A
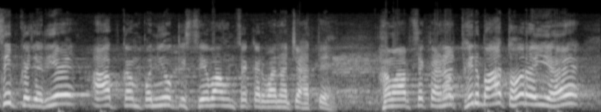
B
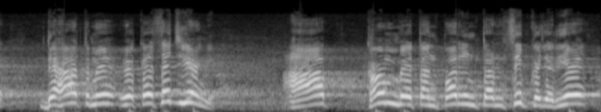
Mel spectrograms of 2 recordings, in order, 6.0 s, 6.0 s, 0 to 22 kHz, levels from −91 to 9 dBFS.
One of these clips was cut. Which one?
A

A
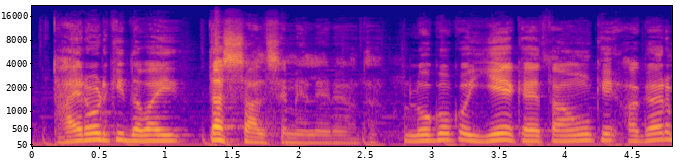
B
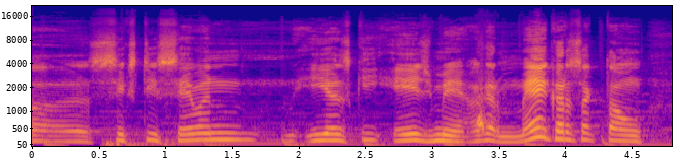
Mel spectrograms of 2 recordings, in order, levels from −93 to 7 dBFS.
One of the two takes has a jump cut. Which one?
A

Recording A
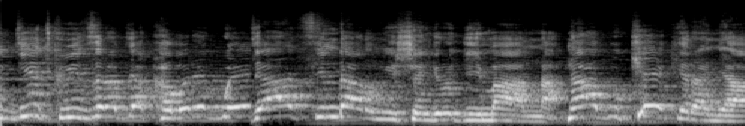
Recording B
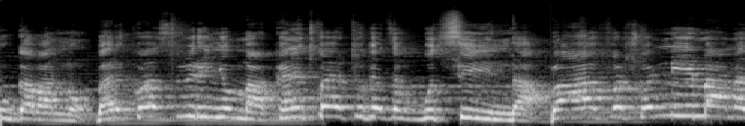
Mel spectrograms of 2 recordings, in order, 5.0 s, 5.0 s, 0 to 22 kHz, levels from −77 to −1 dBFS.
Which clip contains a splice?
A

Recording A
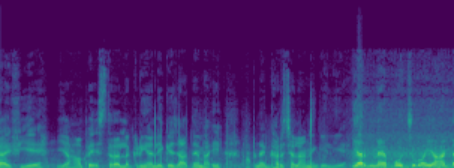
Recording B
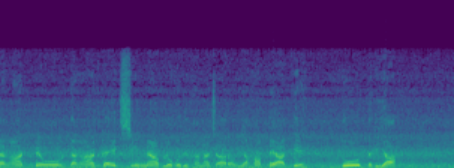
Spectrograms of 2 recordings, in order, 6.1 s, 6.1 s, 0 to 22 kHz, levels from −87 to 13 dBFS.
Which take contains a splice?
A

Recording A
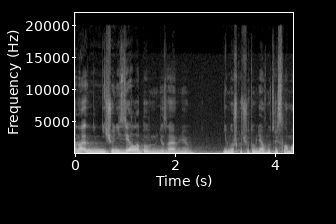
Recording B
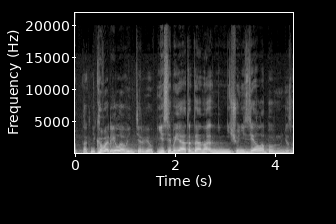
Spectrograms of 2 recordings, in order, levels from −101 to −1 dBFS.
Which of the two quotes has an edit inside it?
B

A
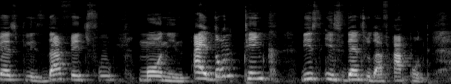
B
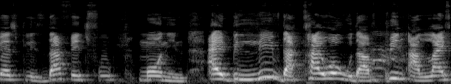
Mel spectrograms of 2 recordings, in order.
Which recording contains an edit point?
B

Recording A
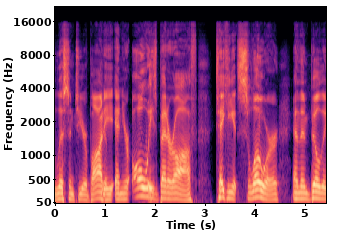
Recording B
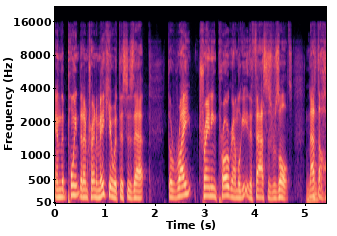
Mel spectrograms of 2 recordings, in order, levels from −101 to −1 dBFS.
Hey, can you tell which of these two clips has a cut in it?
B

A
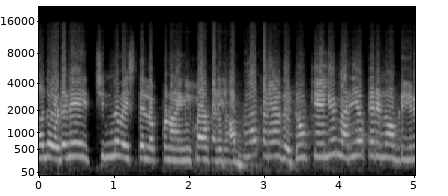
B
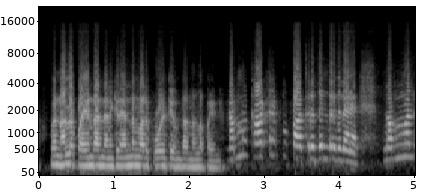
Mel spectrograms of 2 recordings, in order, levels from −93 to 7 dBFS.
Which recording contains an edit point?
B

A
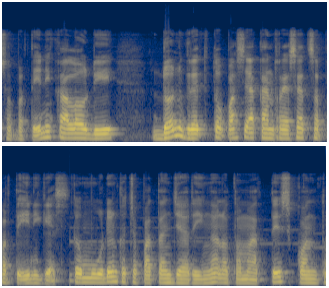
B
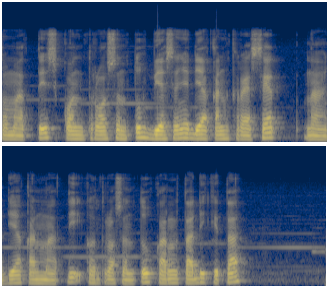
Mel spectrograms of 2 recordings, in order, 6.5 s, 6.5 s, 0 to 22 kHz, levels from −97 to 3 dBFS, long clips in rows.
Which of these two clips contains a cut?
A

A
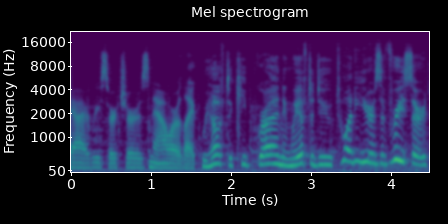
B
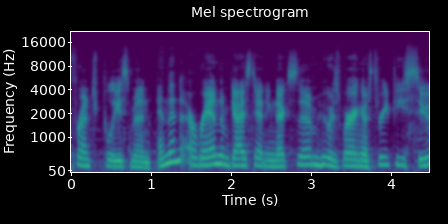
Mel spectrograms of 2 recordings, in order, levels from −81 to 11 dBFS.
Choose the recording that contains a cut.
B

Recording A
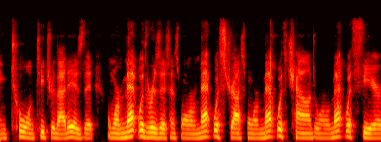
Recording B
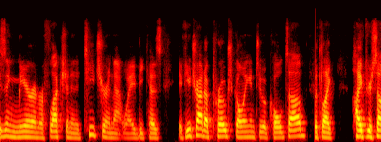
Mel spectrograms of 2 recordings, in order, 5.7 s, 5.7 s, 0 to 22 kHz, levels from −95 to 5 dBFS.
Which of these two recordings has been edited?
B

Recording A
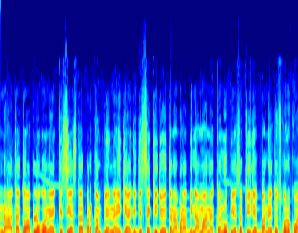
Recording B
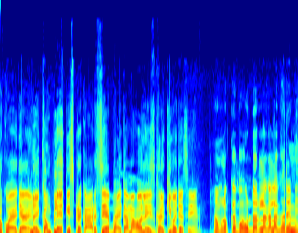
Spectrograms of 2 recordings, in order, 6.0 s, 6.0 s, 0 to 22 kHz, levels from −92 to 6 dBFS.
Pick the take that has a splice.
B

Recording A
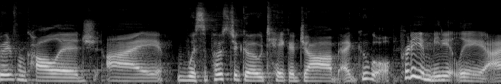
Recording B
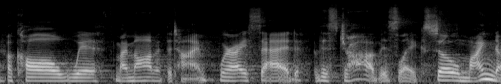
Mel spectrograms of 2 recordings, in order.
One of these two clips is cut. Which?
A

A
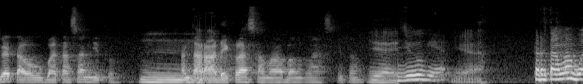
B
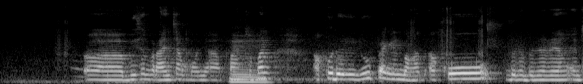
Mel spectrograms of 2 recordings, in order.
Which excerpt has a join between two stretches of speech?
A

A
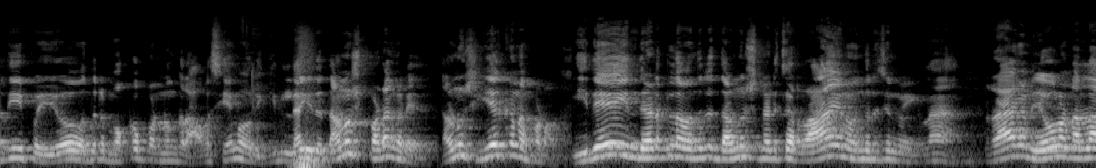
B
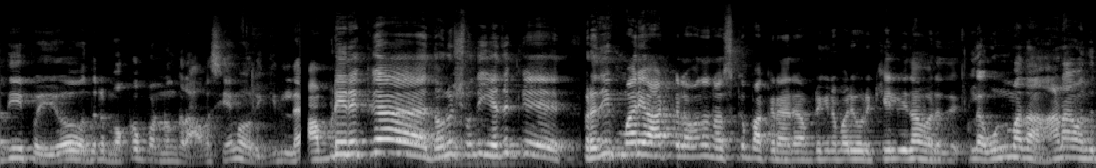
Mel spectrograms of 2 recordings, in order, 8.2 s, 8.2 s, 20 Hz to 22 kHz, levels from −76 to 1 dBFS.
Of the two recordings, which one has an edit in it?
A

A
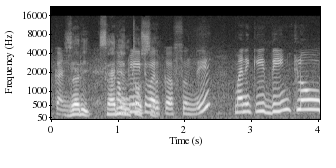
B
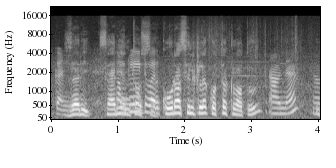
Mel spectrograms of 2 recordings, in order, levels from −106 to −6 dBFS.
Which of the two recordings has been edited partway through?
B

